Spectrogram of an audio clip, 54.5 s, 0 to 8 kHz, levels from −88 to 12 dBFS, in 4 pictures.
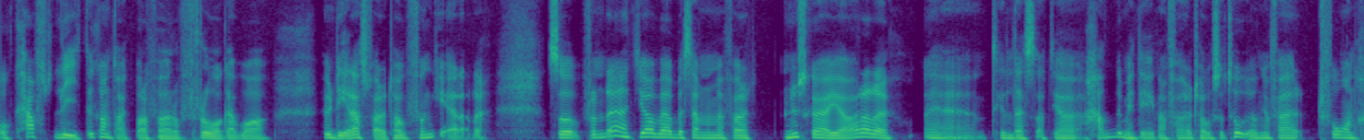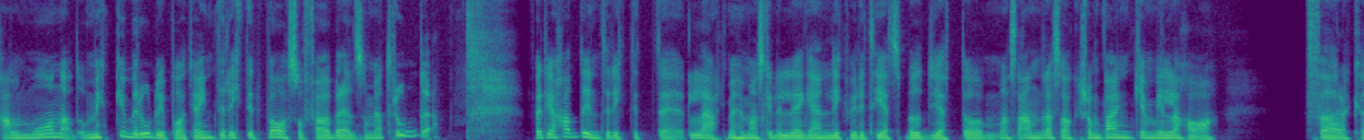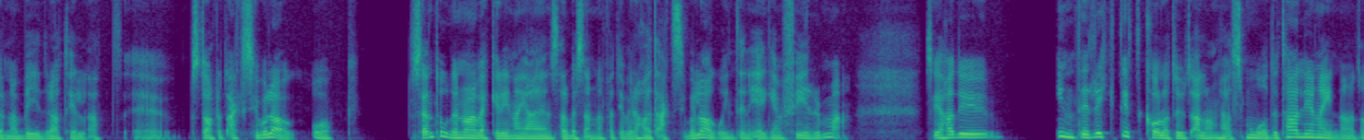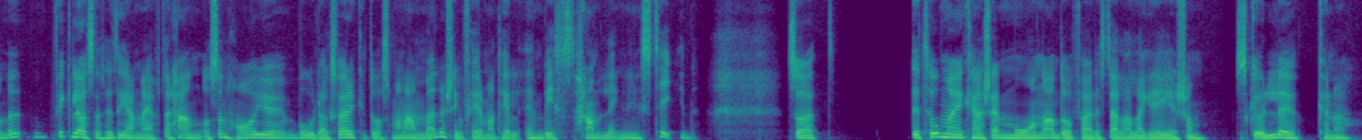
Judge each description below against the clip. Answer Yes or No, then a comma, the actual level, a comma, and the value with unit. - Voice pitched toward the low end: No, medium, 145 Hz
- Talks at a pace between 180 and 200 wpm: Yes, average, 185 wpm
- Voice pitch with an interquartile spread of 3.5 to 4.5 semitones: Yes, average, 3.9 semitones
